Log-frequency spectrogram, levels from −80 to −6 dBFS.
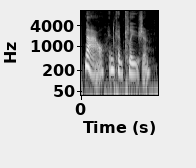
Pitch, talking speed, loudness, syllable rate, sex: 185 Hz, 115 wpm, -22 LUFS, 4.0 syllables/s, female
